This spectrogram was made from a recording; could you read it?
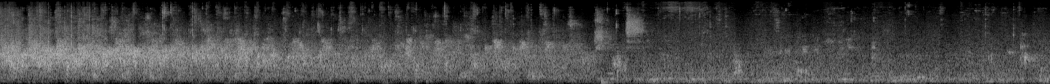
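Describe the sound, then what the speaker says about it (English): A round of applause at a board of education meeting, dense clapping that starts loud and gradually thins into scattered claps and room murmur, with a few children's voices mixed in. "So let's give one more round of applause."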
